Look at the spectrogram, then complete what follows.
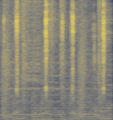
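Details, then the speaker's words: Ignition distributor removed from LE-Jetronic cabriolet with randomly flashing warning light and misfire, shaft turned by hand: sharp uneven little ticks, about four in two seconds, from the Hall sensor loose inside. "olha que barulhinho esquisito ele não tava fazendo isso mas depois que eu tirei ele aqui eu acabei percebendo lá no carro não tava fazendo barulho a normal mas vai saber fato é que o sensor R lá dentro tá meio solto"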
